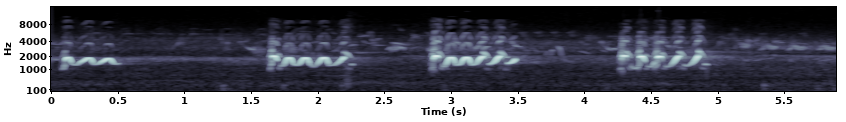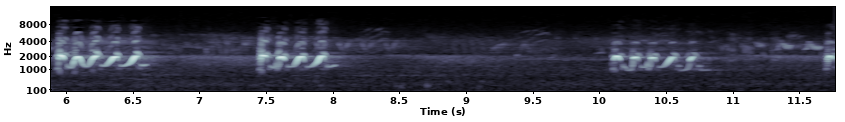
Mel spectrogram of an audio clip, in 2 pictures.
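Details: Eurasian curlew giving repeated bursts of bubbling, rapidly rising and falling warbled notes, each burst under a second long and spaced about every one and a half seconds, against a quiet background.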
